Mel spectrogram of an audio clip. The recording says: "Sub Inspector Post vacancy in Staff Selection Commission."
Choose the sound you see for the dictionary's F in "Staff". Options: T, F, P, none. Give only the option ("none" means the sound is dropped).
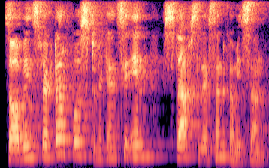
P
